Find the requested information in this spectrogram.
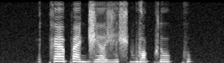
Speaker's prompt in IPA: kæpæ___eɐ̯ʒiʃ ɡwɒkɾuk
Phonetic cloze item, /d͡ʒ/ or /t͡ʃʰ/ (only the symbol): d͡ʒ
